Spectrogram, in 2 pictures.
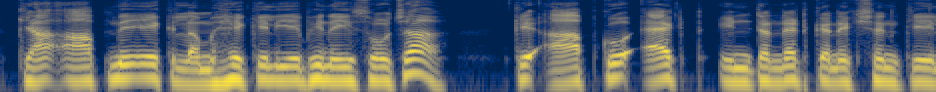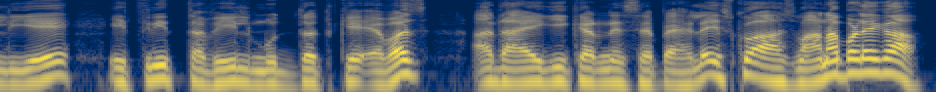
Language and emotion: Urdu, disgusted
